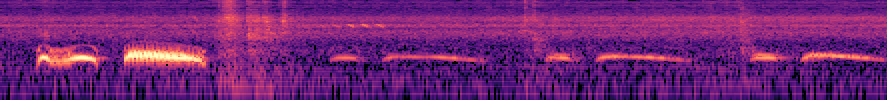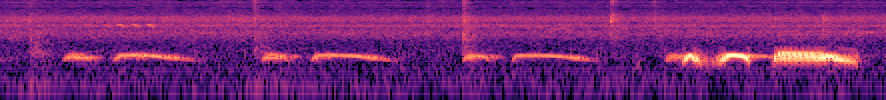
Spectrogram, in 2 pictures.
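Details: Spotted dove with a 'ngeruk' style call at a coffee plantation: a loud hiccup-and-coo phrase, a click, a run of seven soft arched coos at steady spacing, then another loud phrase.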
